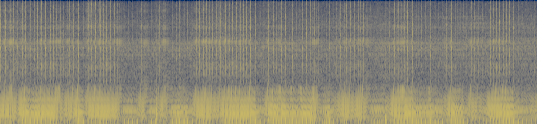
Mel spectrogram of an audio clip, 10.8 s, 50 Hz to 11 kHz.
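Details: Troy-Bilt 20-inch chainsaw under cutting load after carb adjustment: a crisp, steady high-revving buzz holds speed without bogging or surging. It runs right, better than ever; the owner may tune it further for slightly more RPM.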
